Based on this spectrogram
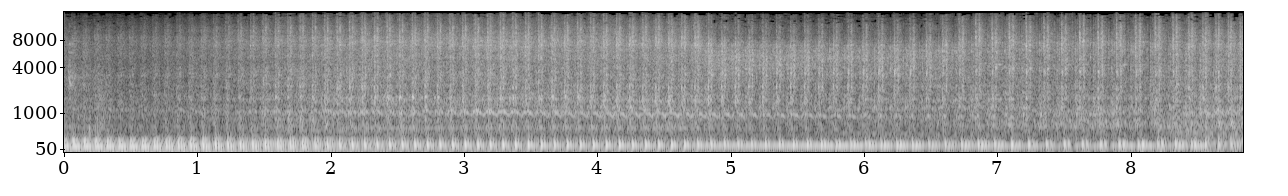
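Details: Subaru Impreza EJ18 four-cylinder at idle, intake manifold swapped from old engine: loud lumpy uneven chuffing, three to four pulses a second, not running on all four cylinders despite new leads, plugs and reseated connectors; cause unknown.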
